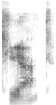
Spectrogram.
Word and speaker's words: TEAC: So TEAC, we pronounce it TIAC.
